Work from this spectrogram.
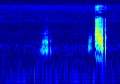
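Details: A male common frog in a pond gives two short, grating croaks, the second louder and harsher. This is spring courtship calling at dusk and night; females favour longer, softer calls, and calls also mark territory and warn off rivals.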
